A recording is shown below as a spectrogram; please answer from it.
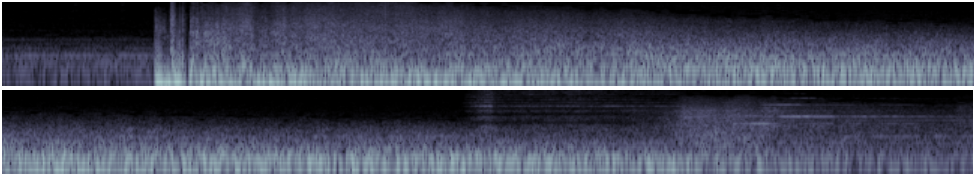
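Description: A single huge boom from Wyoming-class battleship guns in World of Warships bursts out suddenly, then a long rolling rumble decays, with a second sharper crack near the end.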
